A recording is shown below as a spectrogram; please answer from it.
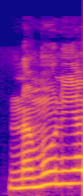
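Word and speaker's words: pneumonia: د پی توری کله چې د جملو په سر کې د اس او ان تورو څخه مخکې راشي نه تلفظ کېږي، لکه نمونیا یعنی سینه بغل.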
